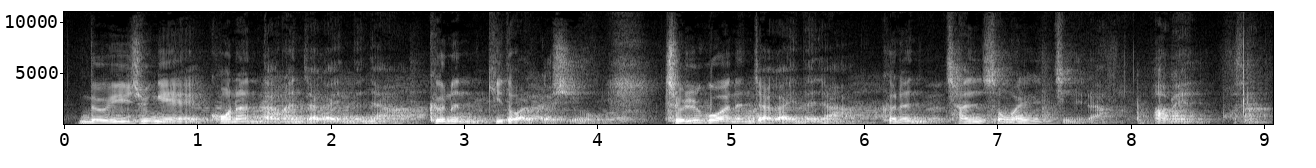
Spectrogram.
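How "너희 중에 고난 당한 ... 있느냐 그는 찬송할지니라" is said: low, measured recitation; scripture reading. Shown as a demonstration. Preacher leading congregation through a verse, solemn reading. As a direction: read the verse evenly in a lowered voice. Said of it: "십삼 절 같이 읽습니다".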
